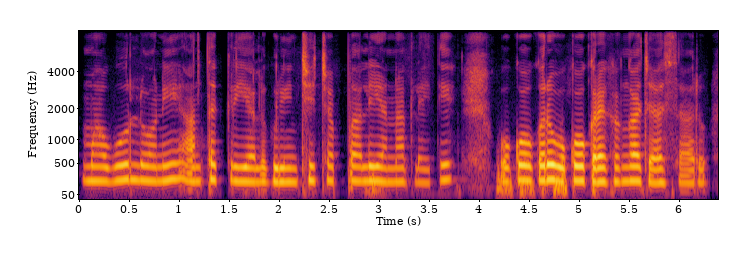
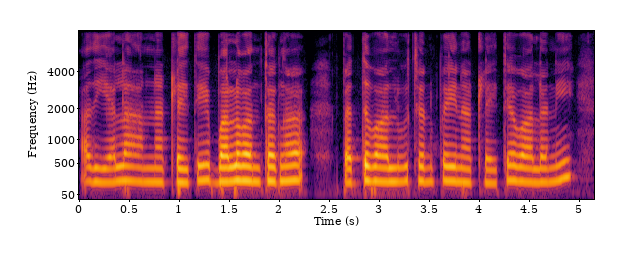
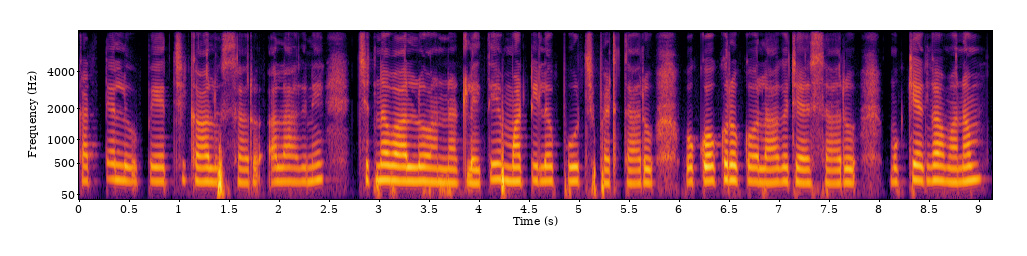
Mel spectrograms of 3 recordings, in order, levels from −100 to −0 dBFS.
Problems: background sounds at intervals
